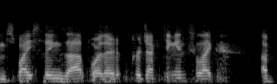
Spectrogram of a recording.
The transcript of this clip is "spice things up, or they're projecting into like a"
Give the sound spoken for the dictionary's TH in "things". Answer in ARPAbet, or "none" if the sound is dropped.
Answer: TH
